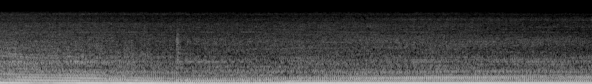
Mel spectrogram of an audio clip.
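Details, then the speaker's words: Toyota MR2 after manual conversion, idle settled, possibly by sorting a stretched cable: brief rev dropping to an even, steady, smooth idle with no knocks or hunting; runs well. "So we've managed to settle the idle a bit. I think I had the cable was a bit stretched out. It's running good."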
